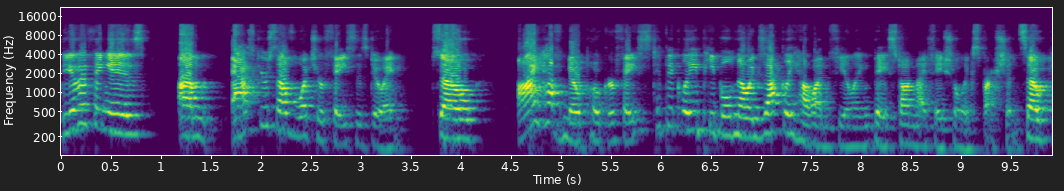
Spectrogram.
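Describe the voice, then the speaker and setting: A loud woman at a medium pitch and moderate pace, with very wide pitch swings and audible room echo. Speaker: leadership coach. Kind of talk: virtual workshop presentation.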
